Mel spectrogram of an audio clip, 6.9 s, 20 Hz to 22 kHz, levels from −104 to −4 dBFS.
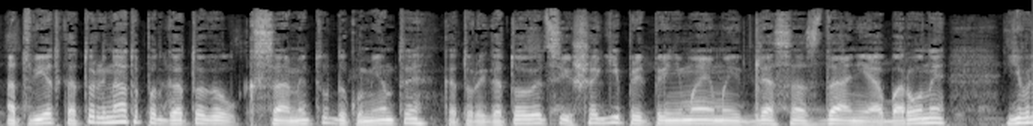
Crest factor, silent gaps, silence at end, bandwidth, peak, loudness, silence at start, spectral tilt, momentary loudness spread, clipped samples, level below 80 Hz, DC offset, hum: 14 dB; none; 0 s; 16 kHz; -4 dBFS; -20 LUFS; 0.05 s; -7 dB/octave; 5 LU; under 0.1%; -44 dBFS; under 0.1%; none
